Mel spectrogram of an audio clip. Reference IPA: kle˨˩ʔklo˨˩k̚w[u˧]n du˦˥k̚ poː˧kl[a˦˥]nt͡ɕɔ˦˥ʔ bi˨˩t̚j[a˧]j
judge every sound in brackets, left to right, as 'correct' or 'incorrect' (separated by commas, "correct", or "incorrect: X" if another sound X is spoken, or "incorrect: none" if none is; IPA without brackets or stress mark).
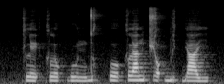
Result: incorrect: u˩˦, incorrect: a˥˩, correct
